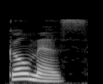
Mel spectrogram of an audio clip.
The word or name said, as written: gomez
